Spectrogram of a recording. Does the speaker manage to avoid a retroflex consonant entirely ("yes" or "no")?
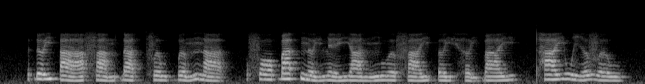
yes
